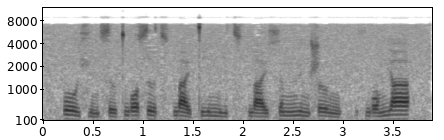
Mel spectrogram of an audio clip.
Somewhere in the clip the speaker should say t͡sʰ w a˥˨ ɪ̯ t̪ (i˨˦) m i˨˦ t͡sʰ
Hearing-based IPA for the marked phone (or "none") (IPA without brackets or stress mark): i˦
